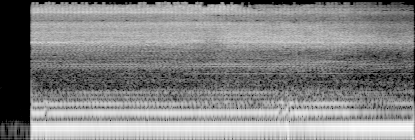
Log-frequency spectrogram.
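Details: Classic Mini after blown head gasket repair (engine never converted to unleaded; second-hand head fitted, all gaskets replaced, fresh oil): steady, even engine note with a firm low hum, no knocks, misses or rattles. Normal running.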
